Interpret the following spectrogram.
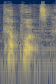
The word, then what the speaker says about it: kaput: moved to the us we spell it with two T's in Germany but we pronounce it the same way kaput and it basically has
